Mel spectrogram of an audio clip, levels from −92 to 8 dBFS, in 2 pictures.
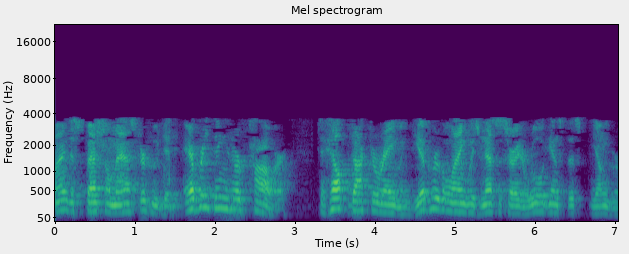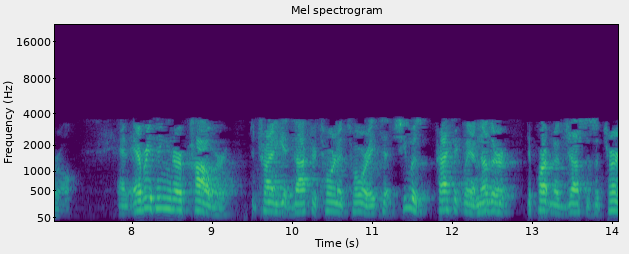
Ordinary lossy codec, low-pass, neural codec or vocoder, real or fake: MP3, 16 kbps; 3.6 kHz; none; real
